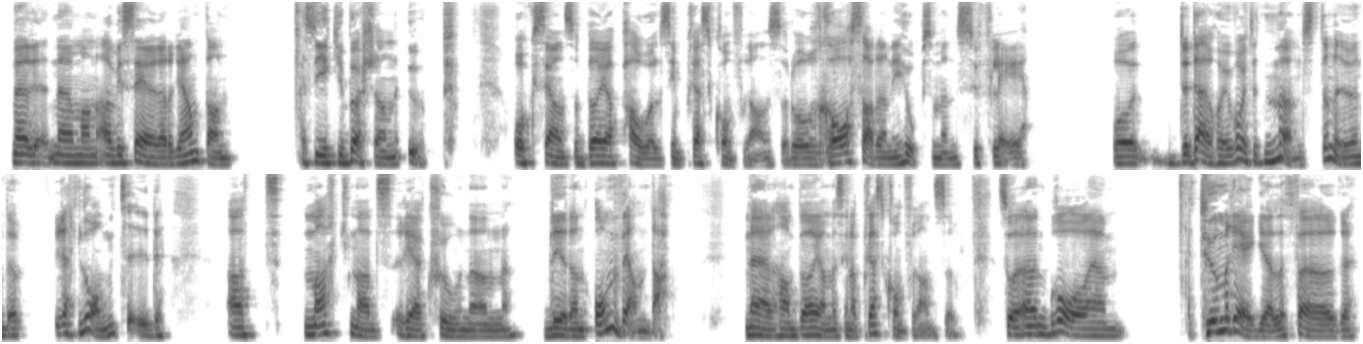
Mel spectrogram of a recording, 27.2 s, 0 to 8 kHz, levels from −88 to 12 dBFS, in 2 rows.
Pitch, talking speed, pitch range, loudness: 125 Hz, 120 wpm, 115-140 Hz, -21 LUFS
